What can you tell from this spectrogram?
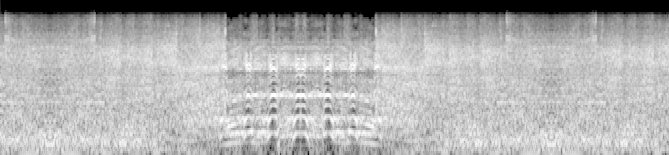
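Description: Steady, loud background noise of a bowling alley, likely its lane machinery running. A person's voice is heard briefly about two seconds in.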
